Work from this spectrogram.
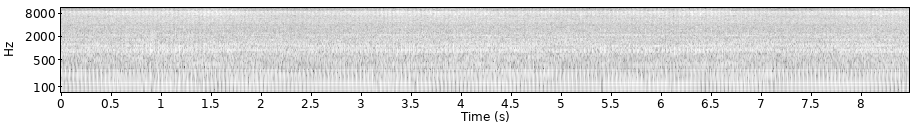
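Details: DR all-terrain mower, Kawasaki FV420V engine after years sitting, fuel lines leaking: heavy fast-firing run with occasional stumbles and dips, won't settle to idle; owner suspects flooding, then finds a problem in the bowl.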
